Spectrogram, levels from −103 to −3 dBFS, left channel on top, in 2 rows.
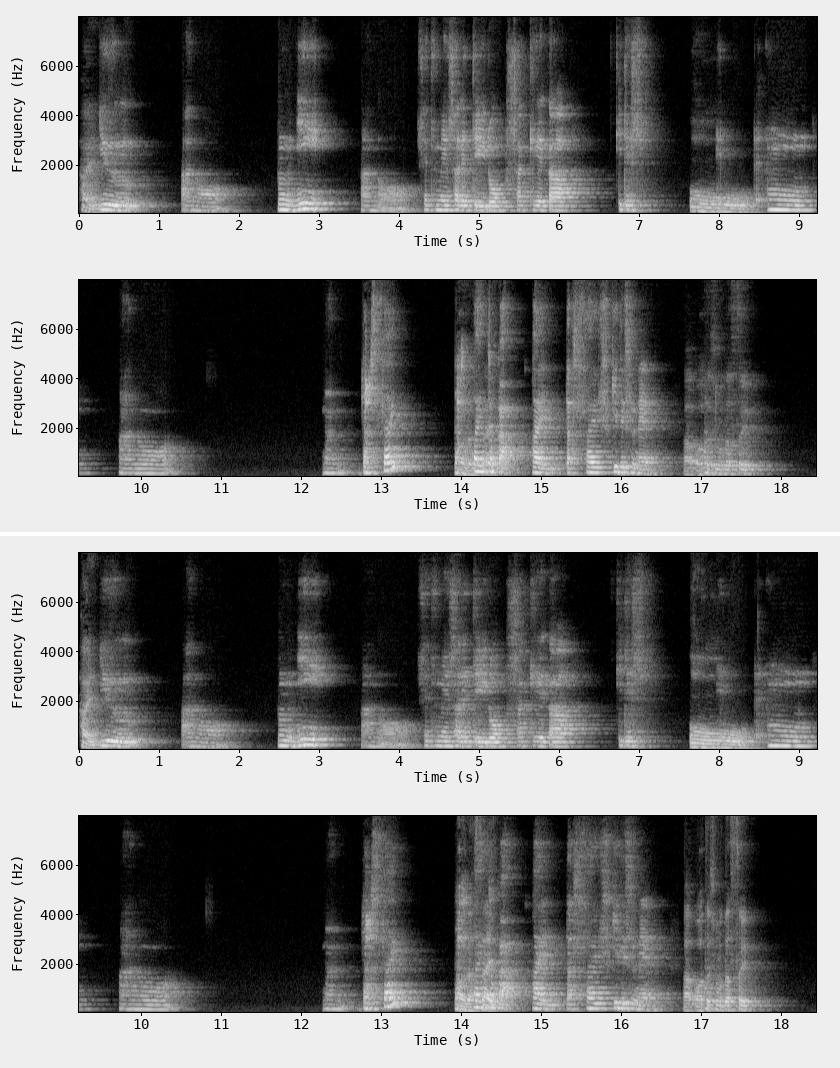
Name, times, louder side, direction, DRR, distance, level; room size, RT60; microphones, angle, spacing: voice 1, 0.2-0.7 1.3-1.8 2.5-3.0 3.5-4.1 4.4-6.1 6.8-7.0 8.6-9.1 9.7-10.3 12.3-13.2 13.9-14.6 14.9-16.4, left 2 dB, 55° left, 2 dB, 0.4 m, -22 dB
voice 2, 7.6-8.4 13.9-14.4 16.8-17.6, right 3 dB, 65° right, 5 dB, 0.3 m, -24 dB
2.7 x 2.3 x 2.5 m, 0.77 s
head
